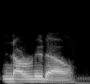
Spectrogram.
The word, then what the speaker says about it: Naruto: It's pronounced Naruto.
